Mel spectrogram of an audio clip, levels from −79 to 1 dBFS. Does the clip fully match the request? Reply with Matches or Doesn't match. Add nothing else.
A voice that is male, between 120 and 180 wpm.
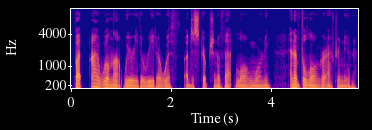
Doesn't match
